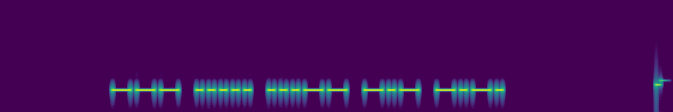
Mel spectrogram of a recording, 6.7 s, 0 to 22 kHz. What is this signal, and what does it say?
Morse code, heard as a keyed tone, about 20 wpm, 700 Hz. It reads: O53KC
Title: Code Groups - 5 Letter:Numbers - 20wpm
